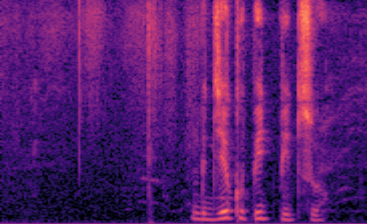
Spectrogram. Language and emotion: Russian, neutral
